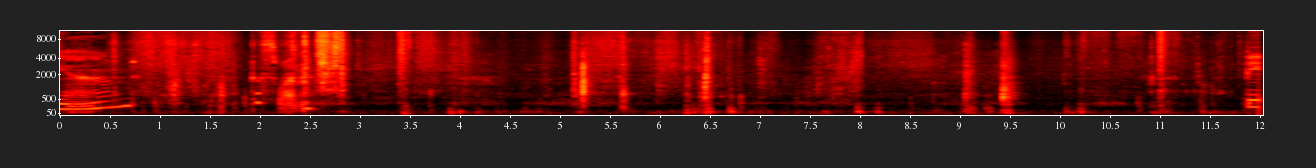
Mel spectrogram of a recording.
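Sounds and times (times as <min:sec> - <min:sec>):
pages rustling: 0:00.6 - 0:04.4.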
